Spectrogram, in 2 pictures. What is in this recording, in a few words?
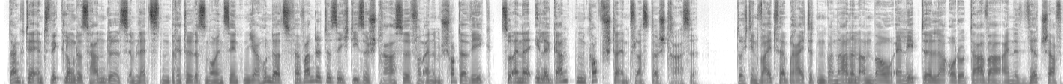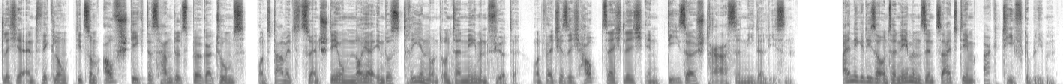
german audio guides; actor de doblaje profesional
